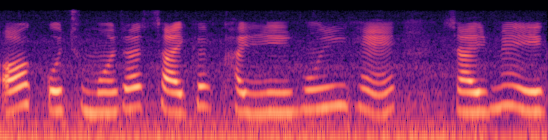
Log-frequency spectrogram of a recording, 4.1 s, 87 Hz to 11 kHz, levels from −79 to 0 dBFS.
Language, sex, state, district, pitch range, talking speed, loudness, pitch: Hindi, female, Punjab, Kapurthala, 230-270 Hz, 130 wpm, -17 LUFS, 235 Hz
